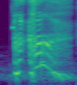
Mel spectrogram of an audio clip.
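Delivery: short, deliberate throat clear. Acted. Getting ready to address the Imperator, clearing the throat. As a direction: clear your throat before an announcement.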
